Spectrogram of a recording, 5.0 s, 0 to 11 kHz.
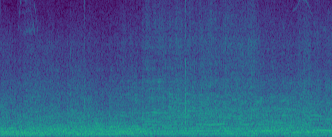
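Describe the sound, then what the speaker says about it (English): Sprint cars roar around a dirt oval at full race pace, with a dense, constant engine howl that holds loud and steady throughout, several cars blending into one continuous drone. "So we continue to race with the number 8 of Dave Borden showing the way"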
